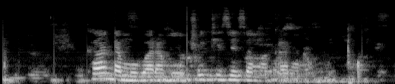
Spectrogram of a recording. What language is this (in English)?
Kinyarwanda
